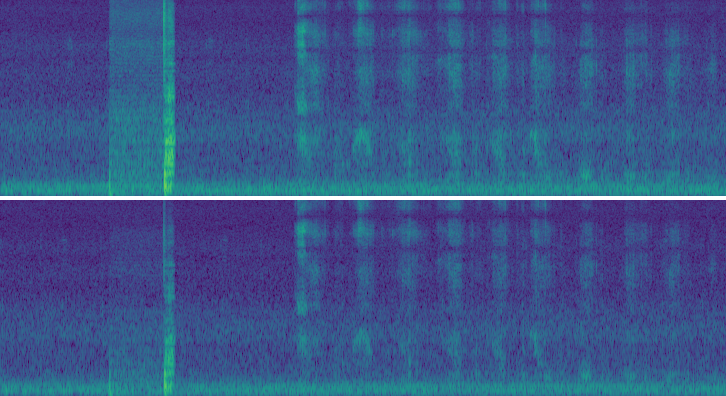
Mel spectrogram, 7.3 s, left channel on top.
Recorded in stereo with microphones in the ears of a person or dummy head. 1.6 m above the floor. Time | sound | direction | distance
1.1 | writing | 55° left (ahead or behind) | ?
2.9 | chewing | 15° left (ahead or behind) | ?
